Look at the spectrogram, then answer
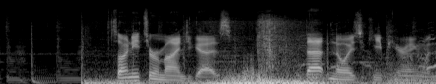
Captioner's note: loud pop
